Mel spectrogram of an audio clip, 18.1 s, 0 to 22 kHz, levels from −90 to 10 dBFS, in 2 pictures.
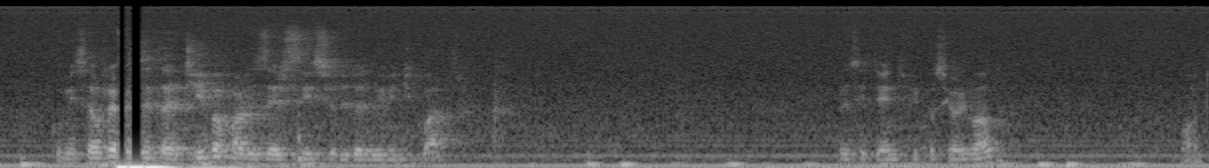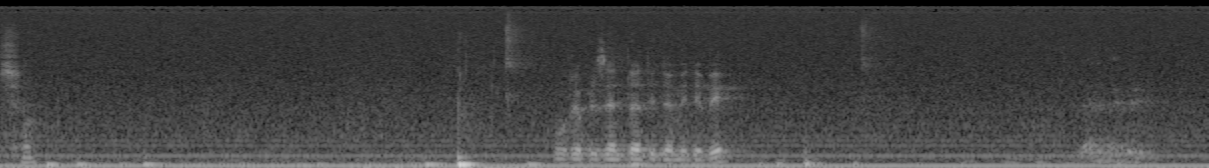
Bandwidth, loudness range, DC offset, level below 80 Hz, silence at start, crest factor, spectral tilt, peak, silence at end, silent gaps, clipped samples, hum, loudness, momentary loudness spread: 19 kHz; 8 LU; under 0.1%; -32 dBFS; 0 s; 18 dB; -6 dB/octave; 0 dBFS; 0 s; none; 0.4%; none; -30 LUFS; 12 LU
